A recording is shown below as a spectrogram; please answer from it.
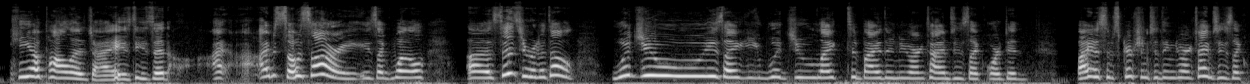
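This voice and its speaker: A woman's voice: high voice, a little mellow. A woman in her forties chatting casually with her stream viewers and laughing often as she tells a story. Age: 40s.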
